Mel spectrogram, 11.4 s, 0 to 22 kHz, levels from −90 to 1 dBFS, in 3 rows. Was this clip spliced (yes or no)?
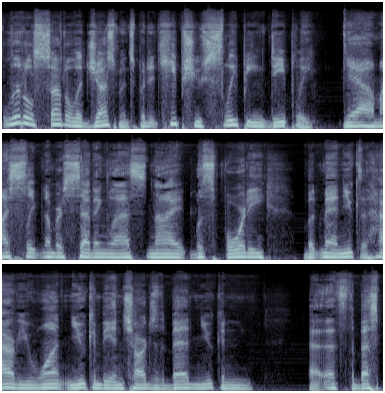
yes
